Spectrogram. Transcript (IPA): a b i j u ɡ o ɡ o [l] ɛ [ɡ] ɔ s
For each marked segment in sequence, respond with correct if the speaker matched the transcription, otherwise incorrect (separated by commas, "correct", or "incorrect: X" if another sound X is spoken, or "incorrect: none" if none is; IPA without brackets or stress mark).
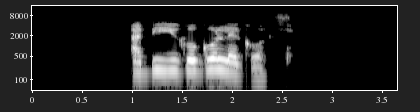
correct, correct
